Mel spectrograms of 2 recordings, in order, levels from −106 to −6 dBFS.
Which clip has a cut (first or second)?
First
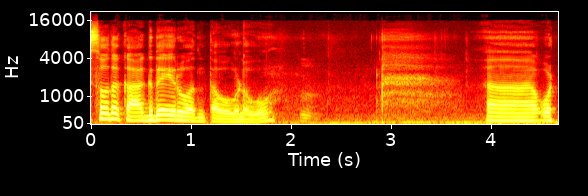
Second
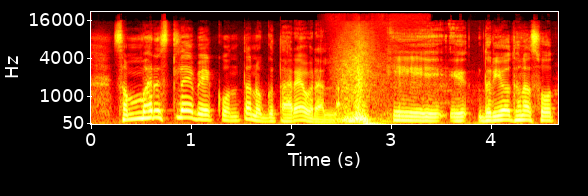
second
